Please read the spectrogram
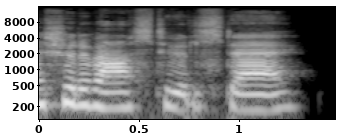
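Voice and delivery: ordinary talk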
